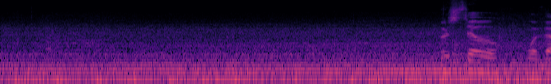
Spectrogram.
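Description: A car engine hums and tyres rumble steadily on a paved road.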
